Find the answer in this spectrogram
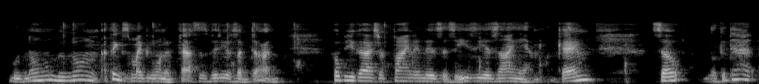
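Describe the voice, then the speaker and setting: A woman math teacher working through homework problems step by step in a brisk, upbeat way, joking now and then at her own expense. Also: low-pitched, gravelly, lo-fi sound, slight background noise. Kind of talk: homework walkthrough lesson.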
